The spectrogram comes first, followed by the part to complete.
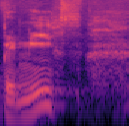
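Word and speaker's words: BN3TH: I like a company called Beneath. It's spelled B-N, the number 3, then T-H.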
